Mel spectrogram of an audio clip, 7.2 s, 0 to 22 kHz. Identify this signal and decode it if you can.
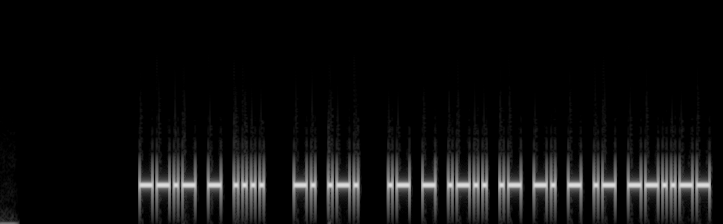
Morse code, heard as a keyed tone, about 28 wpm, 700 Hz. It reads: QTH NR ATLANTA,
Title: Practice QSO - Exchange 1 - Beginning - 28wpm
